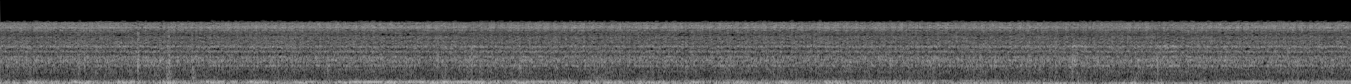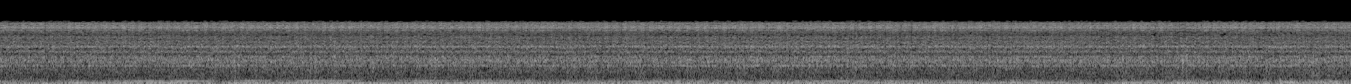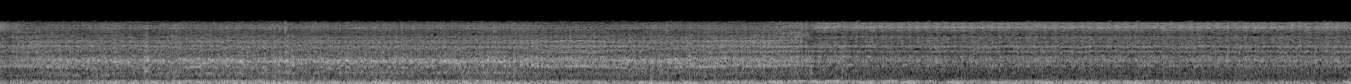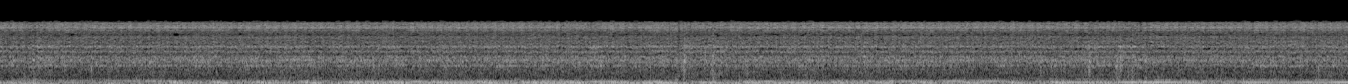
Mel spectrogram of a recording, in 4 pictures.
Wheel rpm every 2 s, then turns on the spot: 110, 110, 120, 110, 120, 110, 120, 110, 110, 110, 120, 110, 110, 110, 110, 110, 110, 120, 110, 120, 120, 120, 120, 110, 110, 110, 110.
none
